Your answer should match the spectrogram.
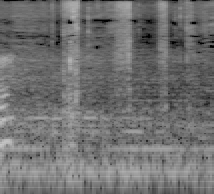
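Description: Quiet rustling and a few light knocks as a taped watercolor board is slid across a paper-covered tabletop.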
